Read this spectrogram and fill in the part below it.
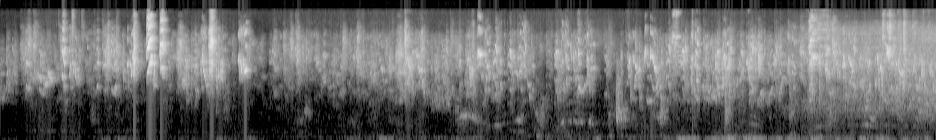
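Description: Pet budgerigars, a mother bird with her chicks, chirp and squawk in rapid, overlapping bursts close by, a busy, uneven chatter that carries on throughout.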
